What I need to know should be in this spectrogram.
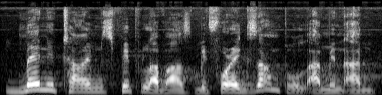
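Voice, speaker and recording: Husky middle-aged Nigerian man, lively intonation. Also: a little high, a little fast, big-room sound. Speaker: guest, barrister. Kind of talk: panel discussion. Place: TV studio.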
